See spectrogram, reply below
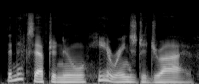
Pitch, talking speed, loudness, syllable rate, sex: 125 Hz, 210 wpm, -19 LUFS, 6.6 syllables/s, male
